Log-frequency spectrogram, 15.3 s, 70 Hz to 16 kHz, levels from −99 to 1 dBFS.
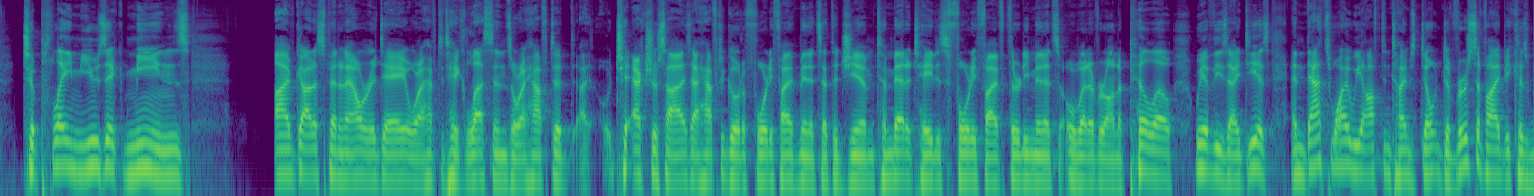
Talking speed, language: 225 wpm, English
